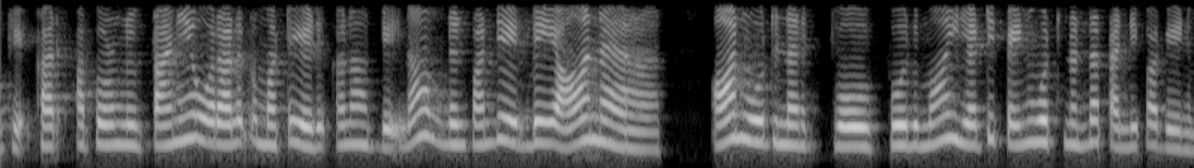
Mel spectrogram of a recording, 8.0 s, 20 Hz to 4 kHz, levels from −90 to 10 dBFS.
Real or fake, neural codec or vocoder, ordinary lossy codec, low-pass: fake; autoencoder, 22.05 kHz, a latent of 192 numbers a frame, VITS, trained on one speaker; none; 3.6 kHz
